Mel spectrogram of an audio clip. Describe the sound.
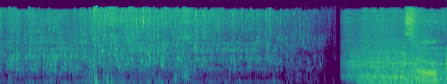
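A small, beautiful stream trickles and babbles steadily at a soft, even level as a person sits beside it, then the person begins speaking as louder noise rises over the running water.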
